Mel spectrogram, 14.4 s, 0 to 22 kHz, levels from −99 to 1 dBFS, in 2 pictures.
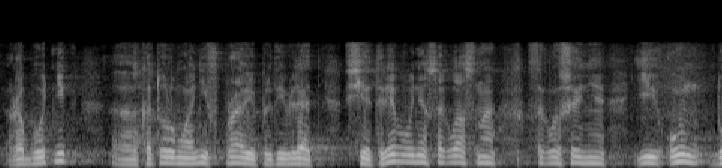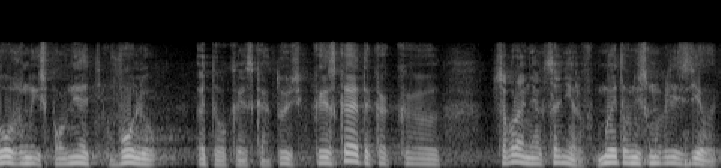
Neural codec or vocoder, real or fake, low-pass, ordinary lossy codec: none; real; none; none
